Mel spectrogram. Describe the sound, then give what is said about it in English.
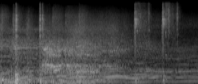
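A car engine revs hard while shifting quickly through the gears: a loud, buzzing roar whose pitch shifts several times, punctuated by short, sharp bursts. “How do you shift through the gears so fast? You mean like this?”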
